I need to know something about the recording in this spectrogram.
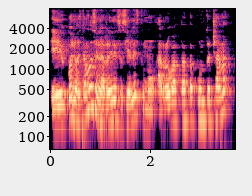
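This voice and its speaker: A man's voice: on the high side, lively intonation, brisk, a little mellow. Young man, Mexican accent, slangy casual chat, restarts a lot. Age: young adult. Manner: slangy, rambling, many restarts. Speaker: guest, hostel project leader.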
